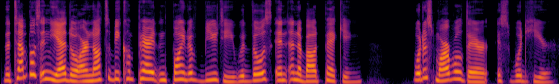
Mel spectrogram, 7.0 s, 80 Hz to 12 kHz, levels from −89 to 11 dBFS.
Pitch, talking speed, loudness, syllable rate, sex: 240 Hz, 225 wpm, -19 LUFS, 6.2 syllables/s, female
